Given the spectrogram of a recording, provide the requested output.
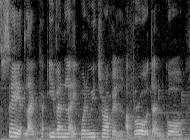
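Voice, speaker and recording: Through noticeable background noise and audible room echo, a woman's voice comes across. She speaks at a medium pitch and a moderate pace with an Arabic accent. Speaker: translator. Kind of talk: documentary interview. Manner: halting.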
